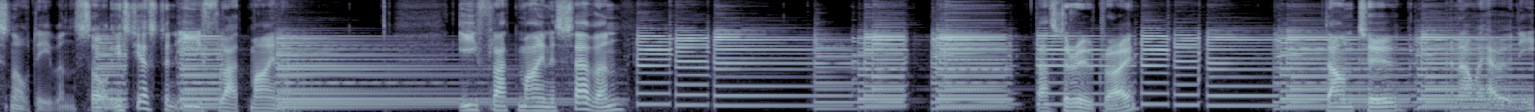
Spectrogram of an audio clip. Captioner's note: frets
